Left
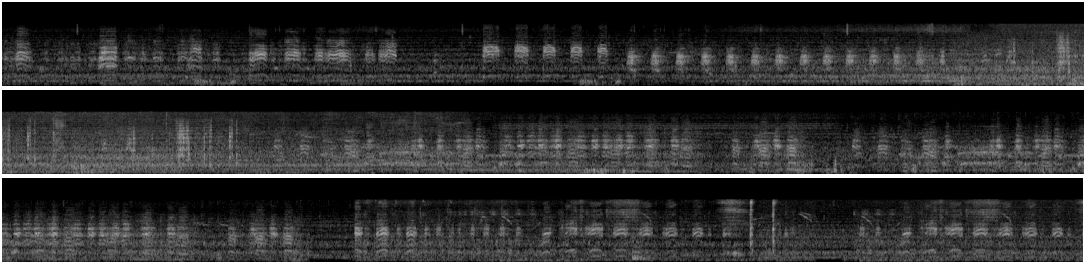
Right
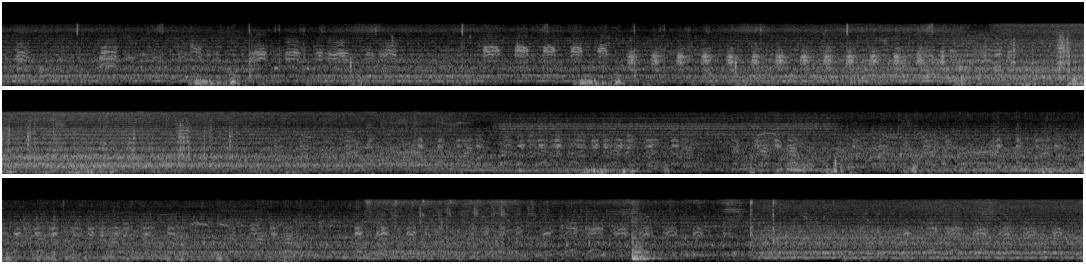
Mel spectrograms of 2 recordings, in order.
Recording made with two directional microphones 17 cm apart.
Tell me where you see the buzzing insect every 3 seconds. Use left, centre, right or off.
right, right, right, centre, centre, centre, right, right, right, right, right.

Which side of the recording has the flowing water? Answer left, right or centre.
right.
